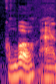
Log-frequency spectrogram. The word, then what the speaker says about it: Kunbour: Brother Benjamin Kunbour. That's what he's taught me to pronounce his name as.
